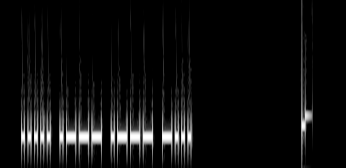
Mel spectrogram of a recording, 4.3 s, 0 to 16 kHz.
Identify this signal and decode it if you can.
Morse code, heard as a keyed tone, about 29 wpm, 700 Hz. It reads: 5JJB
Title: Four Challenging Letter-Number Combinations 30wpm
